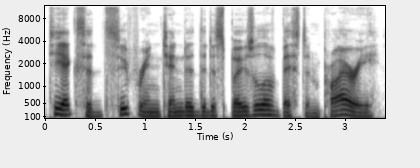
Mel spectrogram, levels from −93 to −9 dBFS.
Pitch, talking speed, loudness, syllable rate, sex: 125 Hz, 160 wpm, -18 LUFS, 5.1 syllables/s, male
